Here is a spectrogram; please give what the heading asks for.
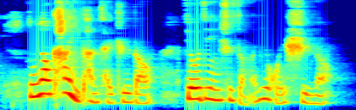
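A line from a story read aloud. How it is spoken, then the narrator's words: Sighing. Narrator (Chinese): 还叹息道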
